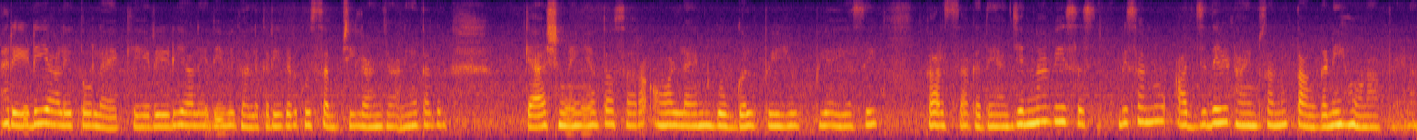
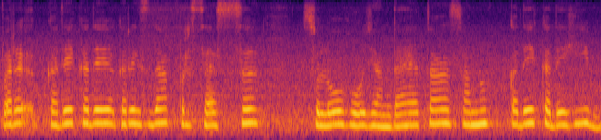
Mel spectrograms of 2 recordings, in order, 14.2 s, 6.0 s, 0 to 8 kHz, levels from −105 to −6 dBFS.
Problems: background sounds at intervals, background conversations at intervals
